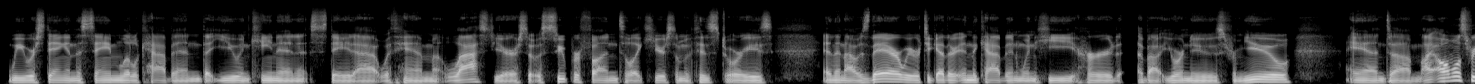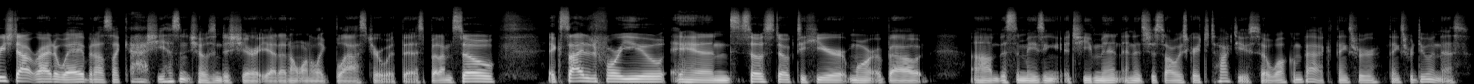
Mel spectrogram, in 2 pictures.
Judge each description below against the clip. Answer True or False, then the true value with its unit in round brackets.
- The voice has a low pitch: True (95 Hz)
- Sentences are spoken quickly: True (230 wpm)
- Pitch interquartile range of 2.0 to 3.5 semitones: False (3.9 semitones)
